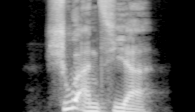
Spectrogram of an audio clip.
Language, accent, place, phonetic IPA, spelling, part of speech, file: German, Germany, Berlin, [ˈʃuːˌʔant͡siːɐ], Schuhanzieher, noun, De-Schuhanzieher.ogg
- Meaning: shoehorn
